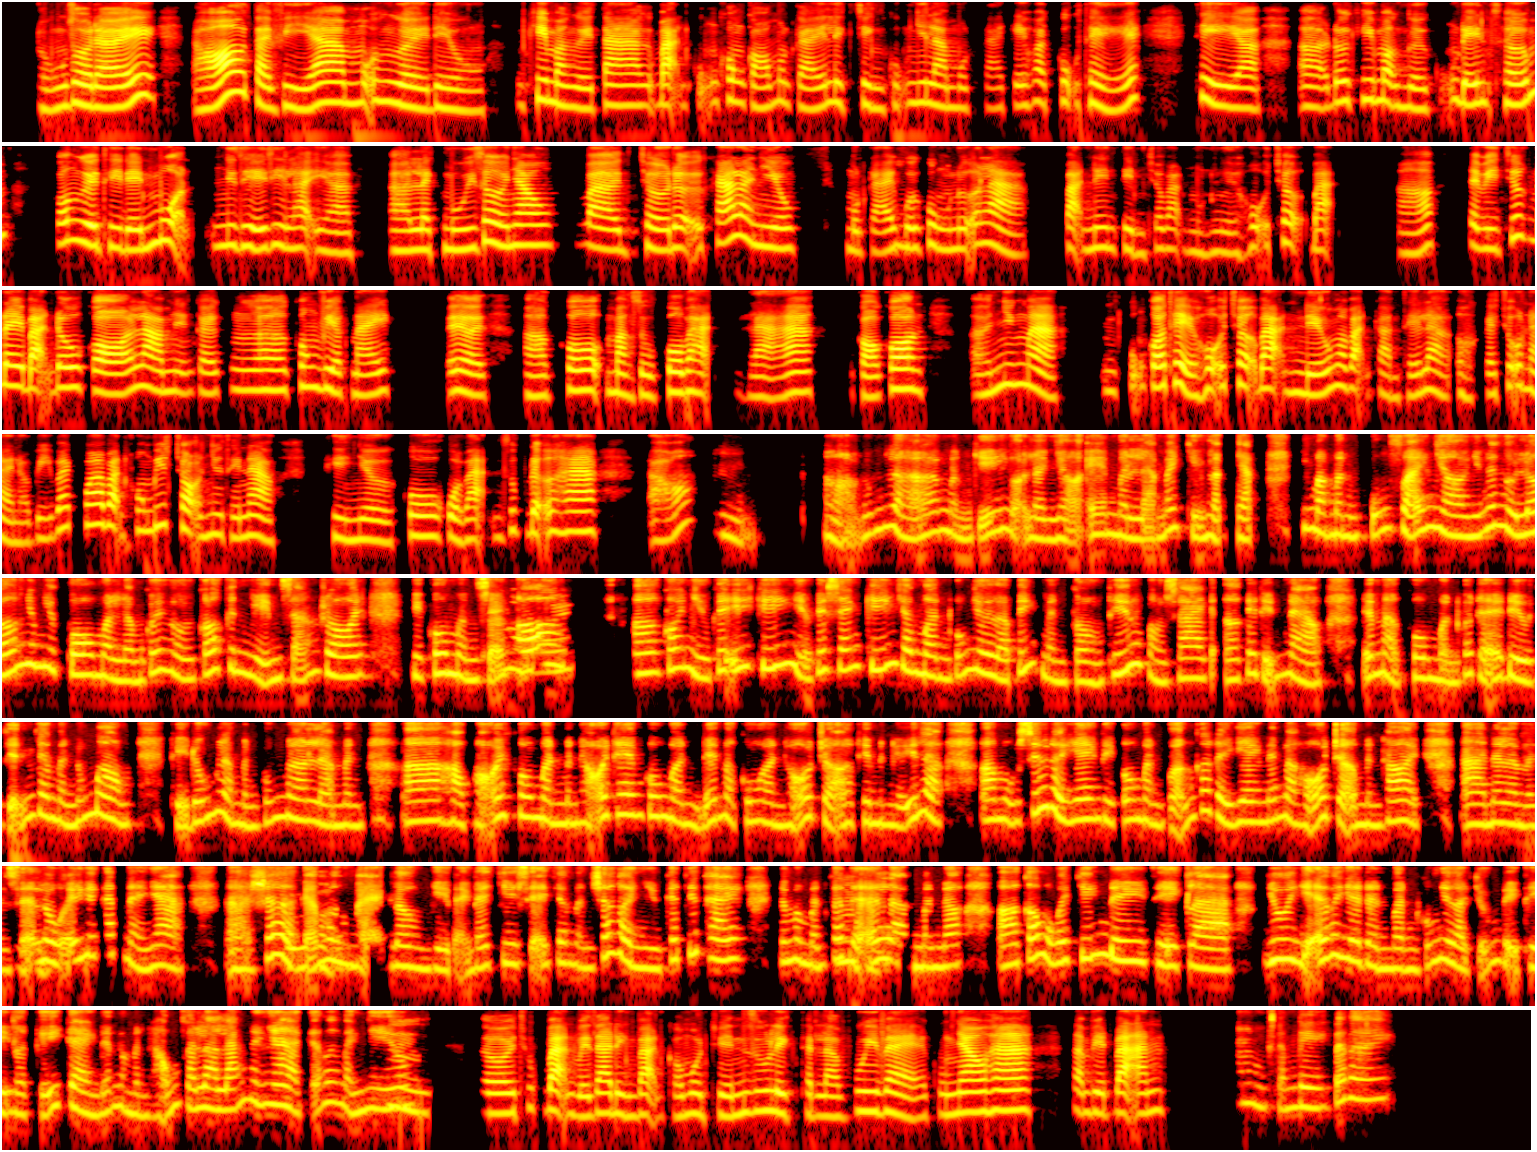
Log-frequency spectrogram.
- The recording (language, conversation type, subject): Vietnamese, advice, Làm sao để bớt lo lắng khi đi du lịch xa?
- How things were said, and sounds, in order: tapping; other background noise; laugh; in English: "tip"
